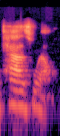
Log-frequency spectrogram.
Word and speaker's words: Tazewell: I want to just correct you on the pronunciation of my name. It has a lot of silent E's in it. So it's actually pronounced Tazewell. Sorry about that, Tazewell. It's fine, but it's spelled like Tazewell.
